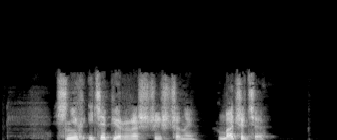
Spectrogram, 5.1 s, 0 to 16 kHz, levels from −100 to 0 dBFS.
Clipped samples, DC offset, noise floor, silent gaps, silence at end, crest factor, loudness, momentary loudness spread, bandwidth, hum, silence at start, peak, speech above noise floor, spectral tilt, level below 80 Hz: under 0.1%; under 0.1%; -56 dBFS; none; 1.1 s; 18 dB; -16 LUFS; 14 LU; 8.2 kHz; none; 0.85 s; -2 dBFS; 40 dB; -4.5 dB/octave; -58 dBFS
